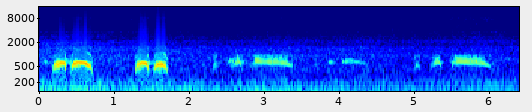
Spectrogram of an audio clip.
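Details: Spotted dove cooing: two pairs of short, arched, low coos, then softer, longer drawn-out coos after a pause, over a faint low rumble.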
